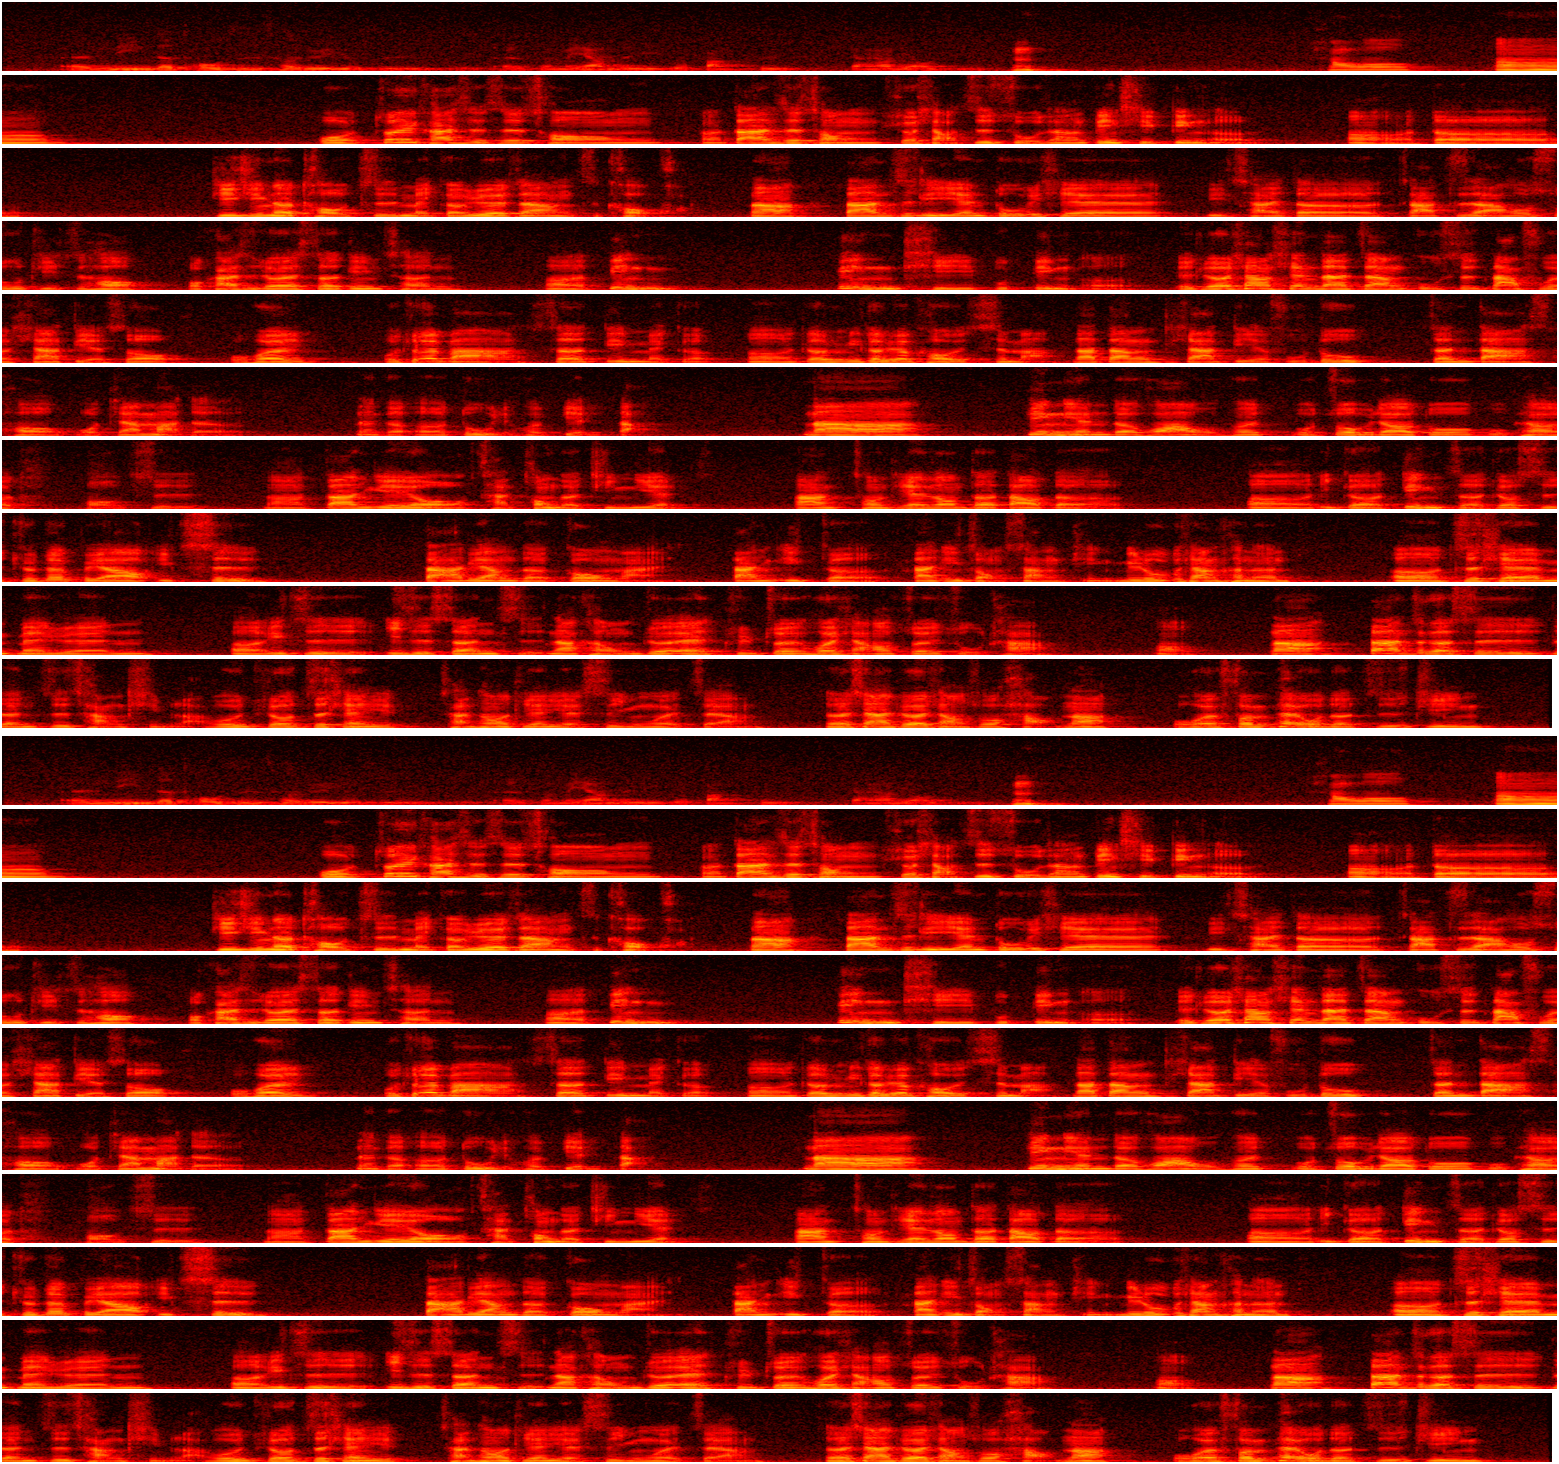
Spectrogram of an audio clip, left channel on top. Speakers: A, on the left; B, on the right.
A: 呃，您的投资策略又是呃怎么样的一个方式？想要了解。
B: 嗯，好哦，嗯、我最开始是从呃，当然是从修小资族这样定期定额呃的基金的投资，每个月这样子扣款。那当然自己研读一些理财的杂志啊或书籍之后，我开始就会设定成呃定定期不定额，也就是像现在这样股市大幅的下跌的时候，我会我就会把设定每个呃，就是一个月扣一次嘛。那当下跌幅度增大的时候，我加码的那个额度也会变大。那近年的话，我会我做比较多股票的投投资，那但也有惨痛的经验。那从经验中得到的呃一个定则就是绝对不要一次大量的购买单一个单一种商品，例如像可能呃，之前美元呃一直一直升值，那可能我们就哎去追，会想要追逐它哦。那当然这个是人之常情啦，我就之前也惨痛的经验也是因为这样，可是现在就会想说，好，那我会分配我的资金，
